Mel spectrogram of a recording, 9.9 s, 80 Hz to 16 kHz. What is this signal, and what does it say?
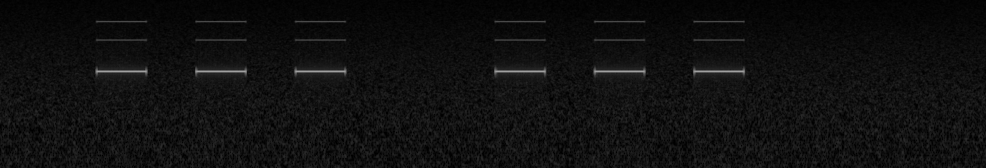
Alarm pattern, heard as an alarm's beeps, played twice, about 3300 Hz. Temporal three. Smoke or fire, evacuate.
